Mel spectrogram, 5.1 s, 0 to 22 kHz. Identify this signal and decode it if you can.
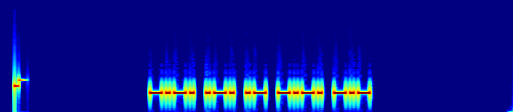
Morse code, heard as a keyed tone, about 30 wpm, 700 Hz. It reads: CRACK
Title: Five Letter Words - 30wpm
